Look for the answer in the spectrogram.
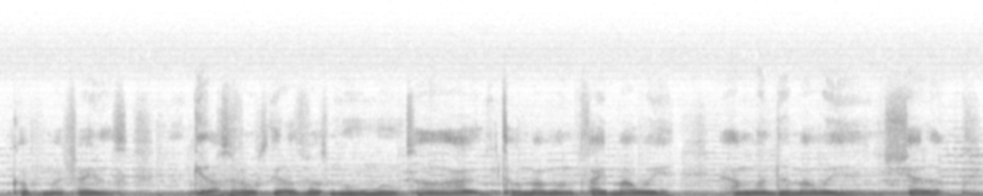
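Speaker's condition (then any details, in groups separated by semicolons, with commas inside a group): Parkinson's syndrome; no tremor; sometimes slurred speech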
